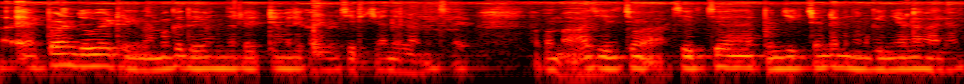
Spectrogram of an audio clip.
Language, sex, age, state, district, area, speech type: Malayalam, male, 18-30, Kerala, Wayanad, rural, spontaneous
